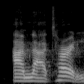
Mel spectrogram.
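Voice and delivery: put-on adamant, insistent tone. Retelling a student's reply about being late: imitating an adamant denial. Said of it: "Us being adamant in saying".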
